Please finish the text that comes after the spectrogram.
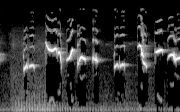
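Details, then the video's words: Masteran song of a kacer, the oriental magpie-robin, a contest candidate: clear whistled notes, some sliding down and some sweeping up, given in short separate bursts over a faint low hum. "KICAU MASTERAN KACER CALON JUARA!!!"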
